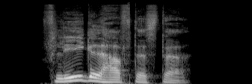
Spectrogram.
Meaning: inflection of flegelhaft: 1. strong/mixed nominative/accusative feminine singular superlative degree 2. strong nominative/accusative plural superlative degree
- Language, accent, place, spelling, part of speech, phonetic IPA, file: German, Germany, Berlin, flegelhafteste, adjective, [ˈfleːɡl̩haftəstə], De-flegelhafteste.ogg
